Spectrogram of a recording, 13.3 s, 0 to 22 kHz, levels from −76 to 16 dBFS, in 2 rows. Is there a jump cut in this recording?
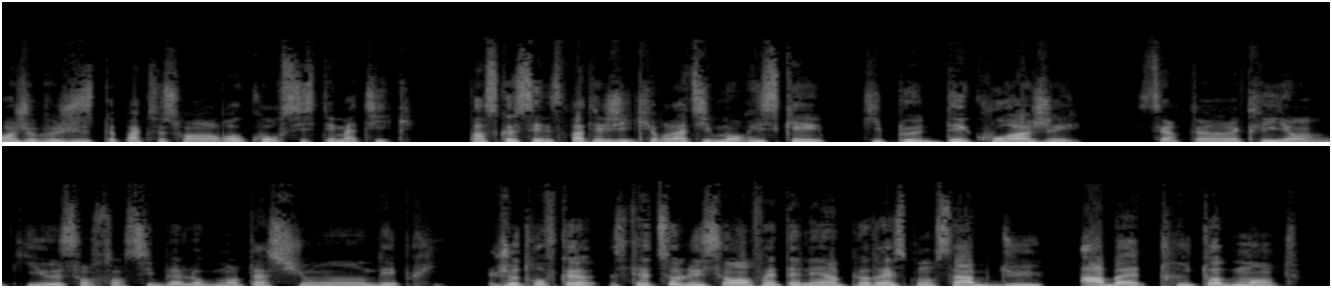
yes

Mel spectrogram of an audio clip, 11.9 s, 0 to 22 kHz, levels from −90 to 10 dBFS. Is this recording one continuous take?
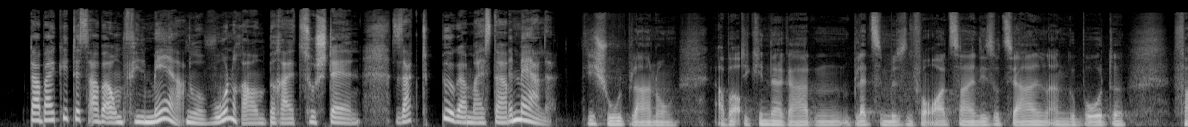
no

